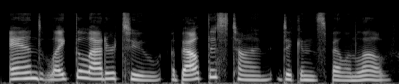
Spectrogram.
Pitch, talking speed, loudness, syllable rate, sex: 230 Hz, 180 wpm, -19 LUFS, 4.1 syllables/s, female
